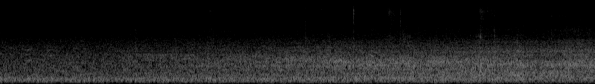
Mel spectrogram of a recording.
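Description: Steady outdoor background noise, a low rumble and hiss with no clear tone, growing a little louder after about two seconds, with a few faint clicks.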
